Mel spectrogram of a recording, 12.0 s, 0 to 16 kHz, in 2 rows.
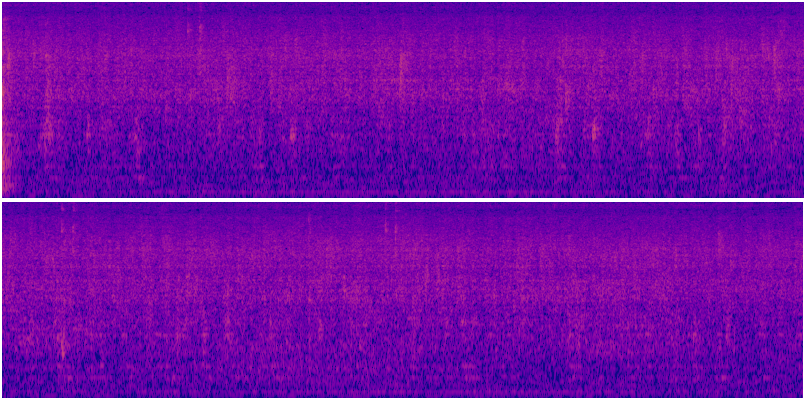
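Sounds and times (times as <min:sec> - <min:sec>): drips and taps: 0:00.0 - 0:08.5
steady rain: 0:00.0 - 0:12.0.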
